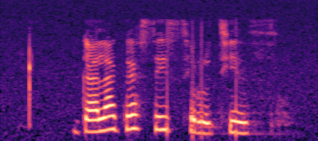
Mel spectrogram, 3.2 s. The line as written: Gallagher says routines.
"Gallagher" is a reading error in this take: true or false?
false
